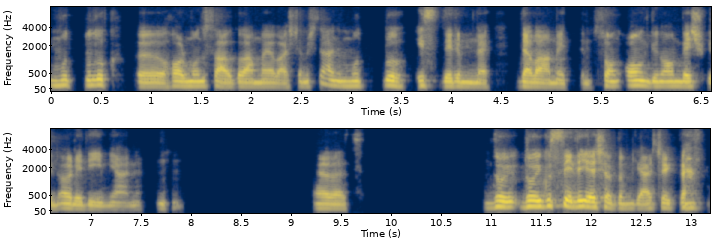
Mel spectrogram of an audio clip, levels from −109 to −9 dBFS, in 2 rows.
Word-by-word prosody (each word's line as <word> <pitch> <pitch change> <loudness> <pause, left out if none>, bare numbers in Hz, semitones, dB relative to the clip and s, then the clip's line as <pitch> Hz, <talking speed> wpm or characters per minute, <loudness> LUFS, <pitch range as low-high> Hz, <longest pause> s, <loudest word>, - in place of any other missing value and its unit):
mutluluk, 140 +2 -4 0.2
ııı, 100 -1 0
hormonu 115 +1 0
salgılanmaya 100 -2 -1
başlamıştı. 140 - -7
Hani, 135 -6 -2
mutlu 120 +1 -2
hislerimle 110 -6 -1 0.3
devam 100 -3 +2
ettim 90 -1 -10
son 115 0 -2
10 135 -2 +3
gün, 115 0 -2
15 115 -1 +1
gün. 100 - -9
Öyle 110 -4 -1
diyeyim 90 -3 -5
yani. 90 +1 -10 0.2
Hı - - -11
hı. - - -24 1.3
Evet. 105 -2 -4 1.3
Duy 145 -2 +3
duygu 160 +2 +6
seli 160 -2 +6
yaşadım 130 -7 +4
gerçekten. 110 +1 0
115 Hz, 120 wpm, -23 LUFS, 100-130 Hz, 1.3 s, duygu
